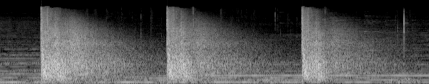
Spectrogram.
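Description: Three shots from an M1911 .45 ACP pistol, fired a little over a second apart. Each is a sharp crack followed by a fading echo.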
